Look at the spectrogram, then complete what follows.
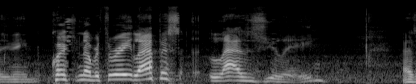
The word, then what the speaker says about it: lapis lazuli: number one battery you need question number three lapis lazuli as it's properly supposed to be pronounced has been determined to be a sulfur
